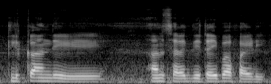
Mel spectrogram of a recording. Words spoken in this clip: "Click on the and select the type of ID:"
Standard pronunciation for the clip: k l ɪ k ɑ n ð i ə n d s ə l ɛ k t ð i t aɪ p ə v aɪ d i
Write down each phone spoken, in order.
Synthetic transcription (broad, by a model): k l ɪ k ɑ n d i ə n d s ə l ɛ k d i t aɪ p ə p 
